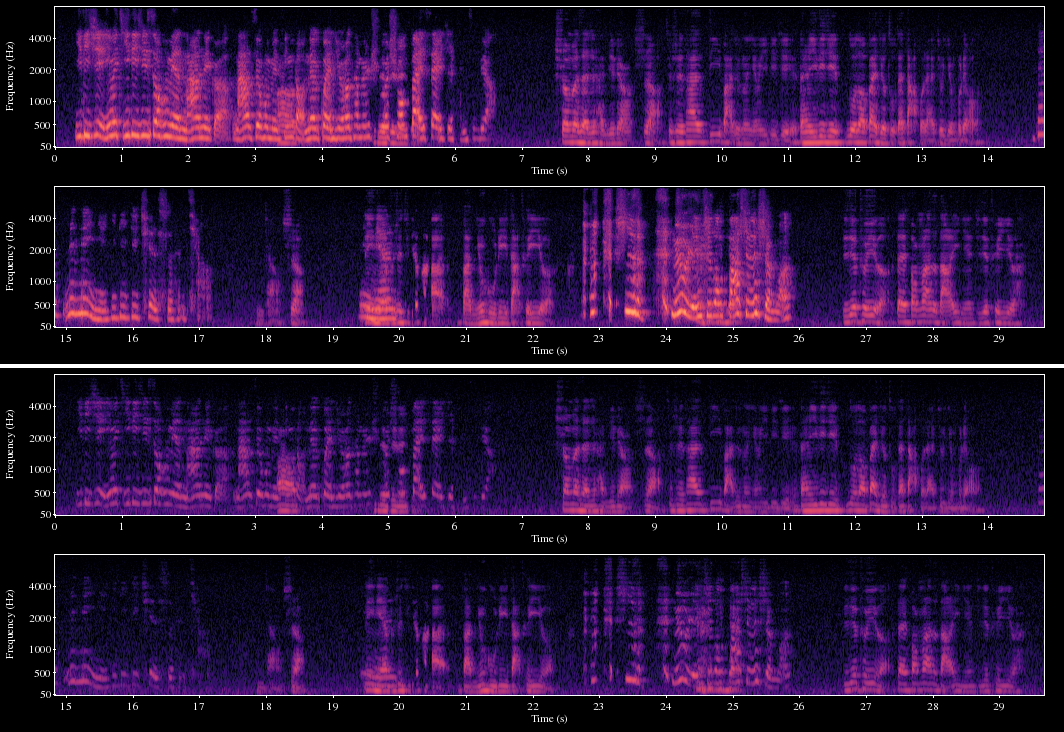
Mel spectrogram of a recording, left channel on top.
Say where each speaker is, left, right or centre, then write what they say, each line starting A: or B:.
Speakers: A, on the left; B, on the left.
A: ？EDG，因为 EDG 最后面拿了那个拿了最后面冰岛那个冠军，
B: 啊，
A: 然后他们说双败赛制含金量，
B: 对对对对对，双败赛制含金量是啊，就是他第一把就能赢 EDG，但是 EDG 落到败者组再打回来就赢不了了。
A: 但那那一年 EDG 确实很强，
B: 你想是啊，
A: 那一年
B: 那一年不是直接把把牛古力打退役了，
A: <laughs> 是的，没有人知道发生了什么。
B: <laughs> 对，直接直接退役了，在 FunPlus 打了一年，直接退役了。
